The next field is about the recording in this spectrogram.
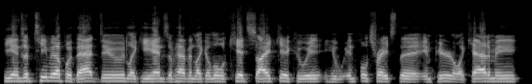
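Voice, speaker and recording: A man's voice: medium pitch, little pitch movement, rapid-fire, no echo, clean studio sound. A man hosting a podcast, chatting casually about fandom in an enthusiastic, rambling, jokey way. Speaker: podcast host. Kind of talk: casual fan discussion.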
